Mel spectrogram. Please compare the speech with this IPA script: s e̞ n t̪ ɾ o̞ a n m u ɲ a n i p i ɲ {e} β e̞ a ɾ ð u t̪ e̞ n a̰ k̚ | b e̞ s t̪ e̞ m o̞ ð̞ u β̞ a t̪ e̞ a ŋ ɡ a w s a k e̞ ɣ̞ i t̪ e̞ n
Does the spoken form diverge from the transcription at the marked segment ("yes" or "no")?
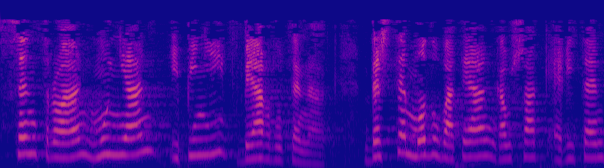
yes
